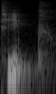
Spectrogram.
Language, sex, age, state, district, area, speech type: Bengali, male, 30-45, West Bengal, Bankura, urban, read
